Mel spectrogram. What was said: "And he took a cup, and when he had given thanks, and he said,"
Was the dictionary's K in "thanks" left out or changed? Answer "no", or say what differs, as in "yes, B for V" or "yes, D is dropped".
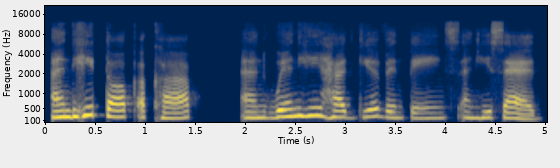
yes, K is dropped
